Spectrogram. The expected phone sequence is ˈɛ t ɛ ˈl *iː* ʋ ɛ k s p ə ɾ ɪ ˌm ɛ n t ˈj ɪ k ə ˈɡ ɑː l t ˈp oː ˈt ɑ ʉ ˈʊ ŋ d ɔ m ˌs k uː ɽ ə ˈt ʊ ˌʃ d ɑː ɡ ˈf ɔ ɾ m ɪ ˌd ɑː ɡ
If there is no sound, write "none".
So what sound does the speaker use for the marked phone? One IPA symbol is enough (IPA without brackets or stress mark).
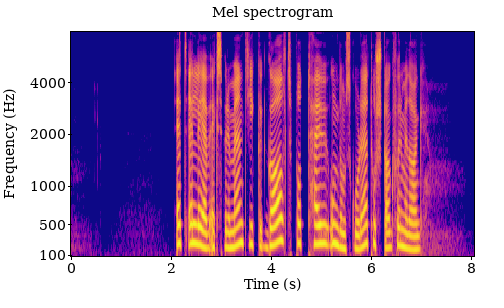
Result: eː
